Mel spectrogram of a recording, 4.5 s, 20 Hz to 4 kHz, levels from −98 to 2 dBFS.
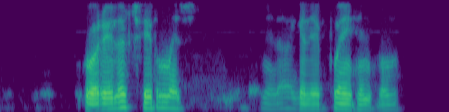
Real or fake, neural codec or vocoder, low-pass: fake; codec, 16 kHz, 8 kbps, FunCodec, trained on LibriTTS, 25 frames a second; 3.6 kHz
